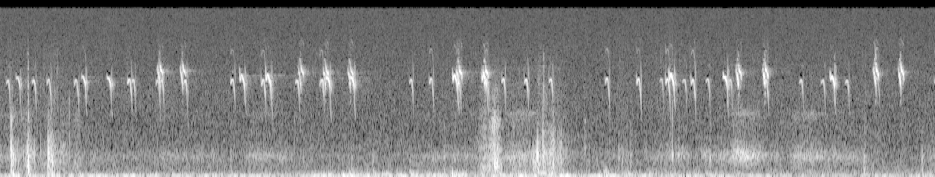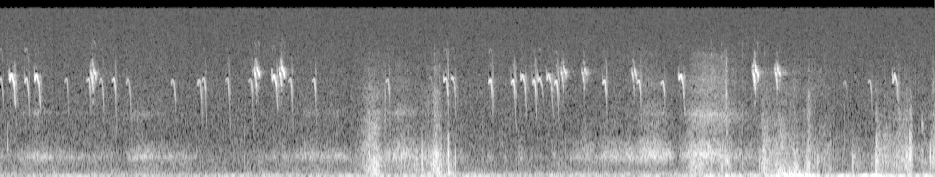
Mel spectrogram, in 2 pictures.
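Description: wild crossbill calls

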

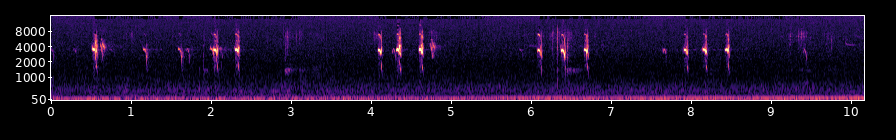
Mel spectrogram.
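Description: birds calling

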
